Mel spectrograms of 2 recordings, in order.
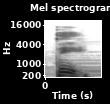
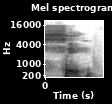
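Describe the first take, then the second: First: The first consonant is a stop. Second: The first consonant is a fricative. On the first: "tiene un sonido oclusivo" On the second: "su sonido ya es fricativo"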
